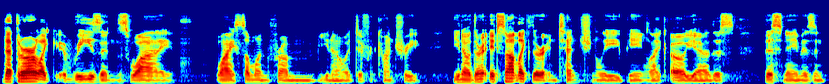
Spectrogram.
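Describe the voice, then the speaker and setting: A young man with a very low voice talks through his thoughts in a loose, unscripted monologue. He circles back often, leaning on fillers and restarting his sentences. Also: moderate pace, fairly bright tone, no room sound. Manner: rambling, many fillers and restarts. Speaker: commentator on language. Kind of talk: casual monologue.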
